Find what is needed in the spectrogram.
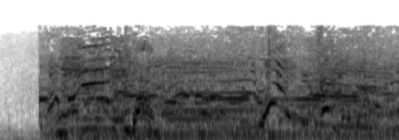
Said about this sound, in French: Ces cris sont des manifestations de joie devant la bravo d'un jeune homme qui a reçu sans broncher les coups de fouet, signe de son passage à l'âge adulte.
